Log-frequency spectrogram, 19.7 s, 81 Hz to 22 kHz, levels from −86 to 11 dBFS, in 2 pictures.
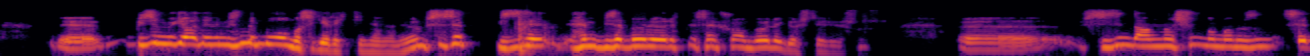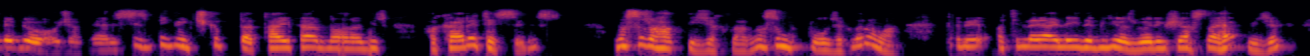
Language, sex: Turkish, male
